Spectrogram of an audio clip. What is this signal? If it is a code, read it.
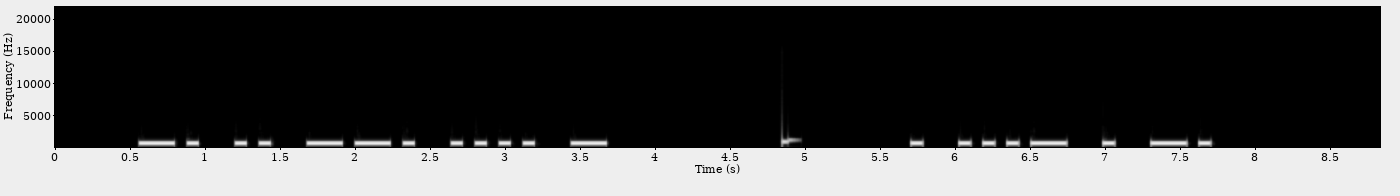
Morse code, heard as a keyed tone, about 15 wpm, 700 Hz. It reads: NIGHT EVEN
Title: Sets of 4 Words - New Word Drill - 15wpm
